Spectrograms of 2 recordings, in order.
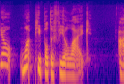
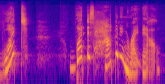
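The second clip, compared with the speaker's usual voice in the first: high, slow stunned disbelief; mock bewildered what; 7 semitones higher, slower than usual. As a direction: rise up in shocked confusion. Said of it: "I'm just like".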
